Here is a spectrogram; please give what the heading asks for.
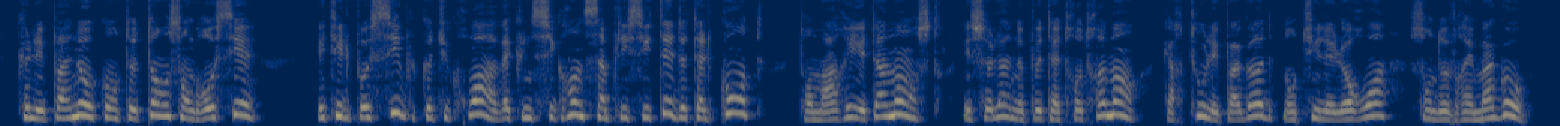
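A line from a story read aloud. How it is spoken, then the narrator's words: Queen exclaiming. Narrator (French): s'écria la reine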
